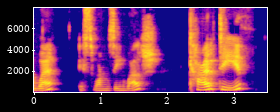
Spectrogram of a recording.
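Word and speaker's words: Caerdydd: this one's in Welsh card Eve is how you say Cardiff in Welsh Australia pen ass tire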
